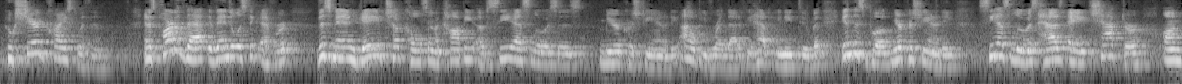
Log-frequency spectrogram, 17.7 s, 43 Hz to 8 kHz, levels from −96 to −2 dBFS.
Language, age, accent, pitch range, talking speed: English, 50-69, American, 180-240 Hz, 160 wpm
